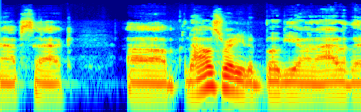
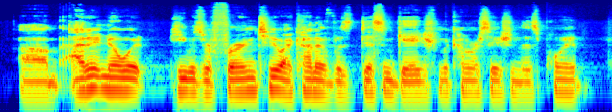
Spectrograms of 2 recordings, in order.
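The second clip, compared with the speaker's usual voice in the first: plain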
